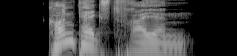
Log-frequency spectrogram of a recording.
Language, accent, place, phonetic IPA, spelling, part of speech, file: German, Germany, Berlin, [ˈkɔntɛkstˌfʁaɪ̯ən], kontextfreien, adjective, De-kontextfreien.ogg
- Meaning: inflection of kontextfrei: 1. strong genitive masculine/neuter singular 2. weak/mixed genitive/dative all-gender singular 3. strong/weak/mixed accusative masculine singular 4. strong dative plural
